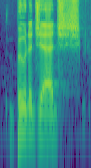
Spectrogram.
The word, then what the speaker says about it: Buttigieg: Mayor Pete is, it's very clear, Buttigieg, however you say his name. It is exactly right.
